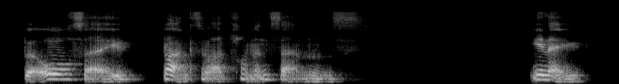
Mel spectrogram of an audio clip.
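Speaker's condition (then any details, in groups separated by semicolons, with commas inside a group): Cerebral palsy; uses wheelchair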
